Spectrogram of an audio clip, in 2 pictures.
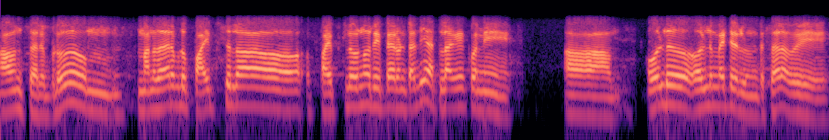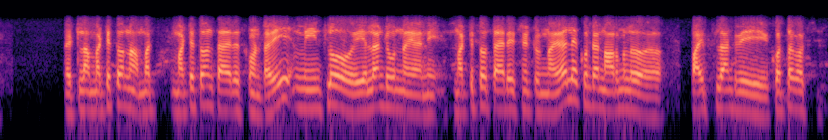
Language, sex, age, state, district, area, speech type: Telugu, male, 18-30, Telangana, Ranga Reddy, urban, conversation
